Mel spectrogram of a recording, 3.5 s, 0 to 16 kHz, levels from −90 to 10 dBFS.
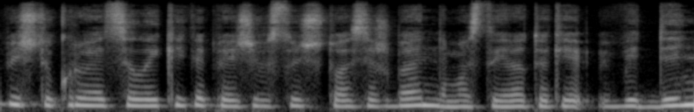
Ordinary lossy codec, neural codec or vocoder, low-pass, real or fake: Opus, 64 kbps; autoencoder, 48 kHz, 32 numbers a frame, DAC-VAE, trained on Japanese speech; 14.4 kHz; fake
